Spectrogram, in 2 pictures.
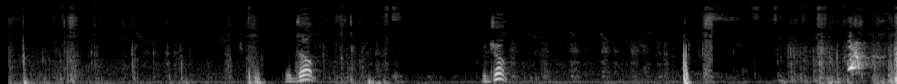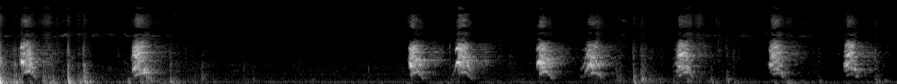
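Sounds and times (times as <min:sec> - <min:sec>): trampoline mat thumps: 0:08.1 - 0:10.8
dog barking: 0:08.5 - 0:09.5, 0:10.3 - 0:10.7, 0:13.0 - 0:17.8.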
